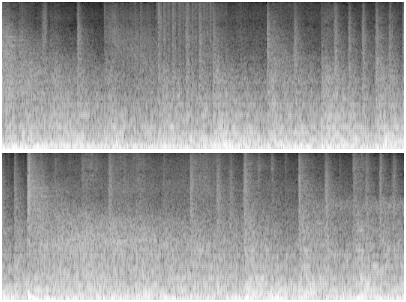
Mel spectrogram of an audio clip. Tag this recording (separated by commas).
Soundtrack music, Music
